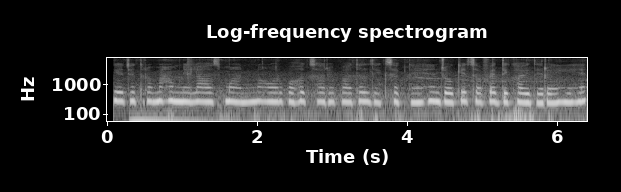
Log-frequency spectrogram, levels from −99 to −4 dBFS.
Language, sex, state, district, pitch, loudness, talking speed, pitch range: Hindi, female, Chhattisgarh, Bastar, 265 Hz, -28 LUFS, 185 wpm, 255-275 Hz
